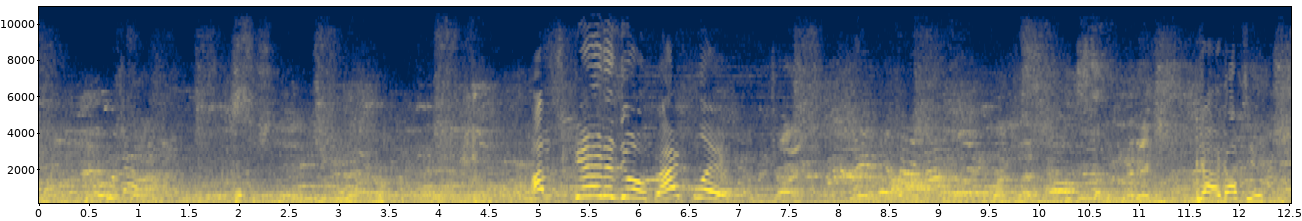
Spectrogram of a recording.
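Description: Many children and adults chatter and shout in a large echoing hall.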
